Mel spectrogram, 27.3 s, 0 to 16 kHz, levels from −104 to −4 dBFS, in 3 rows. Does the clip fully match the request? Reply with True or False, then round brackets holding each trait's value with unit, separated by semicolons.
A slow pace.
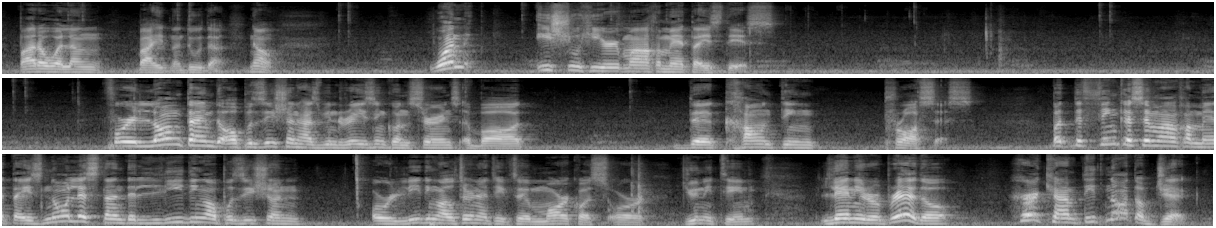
True (120 wpm)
